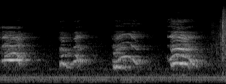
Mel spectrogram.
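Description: A woman giggling: four short, high-pitched bursts of laughter about half a second apart, each falling in pitch.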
